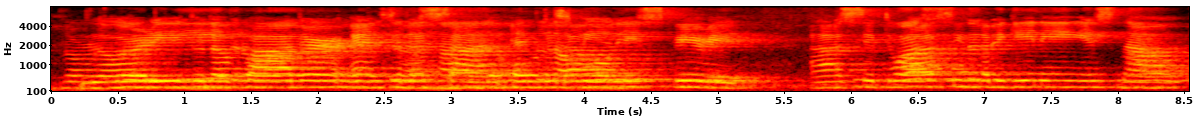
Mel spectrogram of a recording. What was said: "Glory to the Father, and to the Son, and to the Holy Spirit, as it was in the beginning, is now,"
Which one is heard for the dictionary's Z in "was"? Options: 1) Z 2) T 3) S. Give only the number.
3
